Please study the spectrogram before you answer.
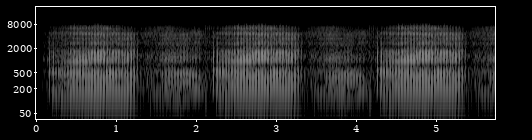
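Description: A domestic cat purrs steadily, a low rumbling vibration that swells and eases with each breath.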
